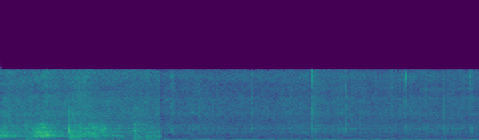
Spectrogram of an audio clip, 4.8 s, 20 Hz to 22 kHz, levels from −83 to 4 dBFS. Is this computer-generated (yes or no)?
yes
